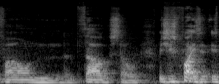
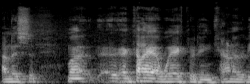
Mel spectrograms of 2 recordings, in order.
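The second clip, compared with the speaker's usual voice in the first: ordinary delivery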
